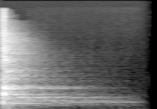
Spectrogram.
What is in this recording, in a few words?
impact metal hit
